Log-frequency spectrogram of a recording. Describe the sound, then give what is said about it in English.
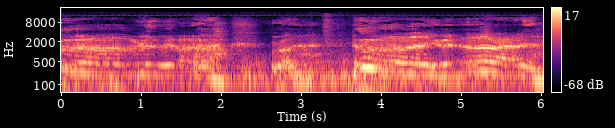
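A voice imitates someone straining, a sound heard from inside a room behind a door, about 5 feet into the room, letting out long, wavering groans and moans in two drawn-out efforts with a brief catch of breath between, loud and continuous, with no other talk. “It sounds like someone straining against something.”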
